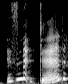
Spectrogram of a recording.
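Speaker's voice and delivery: usual speaking voice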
